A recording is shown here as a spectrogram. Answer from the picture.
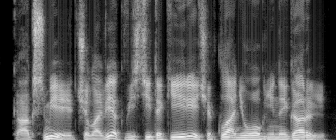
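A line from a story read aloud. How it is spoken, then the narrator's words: Sullen grumble. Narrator (Russian): угрюмо проворчал Лампирас Вишапи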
